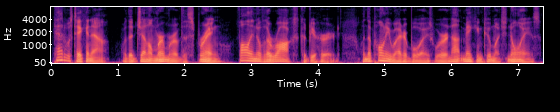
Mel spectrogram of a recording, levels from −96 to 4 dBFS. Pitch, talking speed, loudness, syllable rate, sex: 90 Hz, 235 wpm, -21 LUFS, 6.0 syllables/s, male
